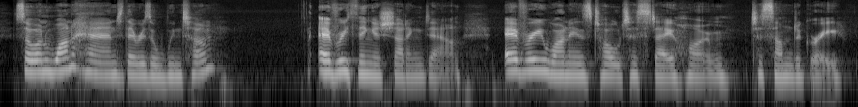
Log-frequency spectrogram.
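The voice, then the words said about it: Australian accent. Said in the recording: “In case you hadn't guessed from my accent, I am in Australia.”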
